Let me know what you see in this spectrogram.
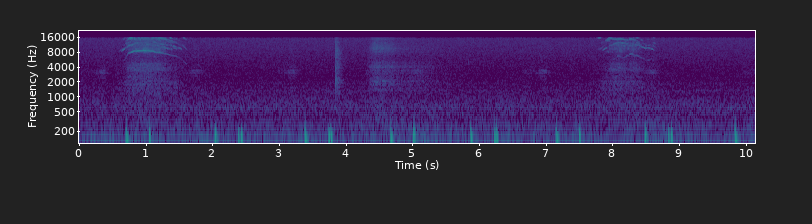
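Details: ASMR sleep-aid roleplay heartbeat recording: slow, steady lub-dub at about 46 beats a minute with a faint breathy hiss in the background; a normal heartbeat.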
